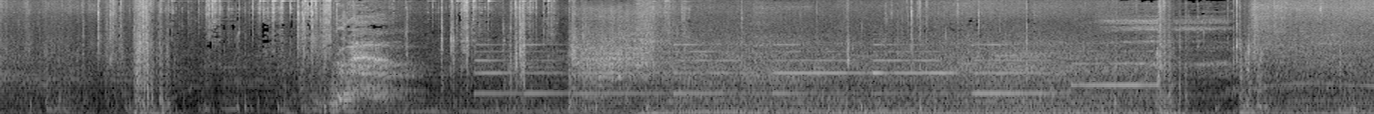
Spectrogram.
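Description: A car engine comes in about four seconds in, revs up about two seconds later and then runs steadily, after some clattering handling noises at the start.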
